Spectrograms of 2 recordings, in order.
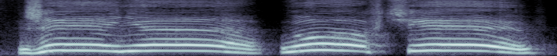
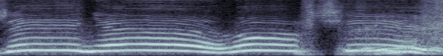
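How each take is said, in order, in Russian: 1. Звучит как призыв найти потерявшегося человека. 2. Звучит как низкое, торжественное радиообъявление. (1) "Как будто где-то потерялся человек" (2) "Левитановским таким голосом"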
